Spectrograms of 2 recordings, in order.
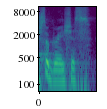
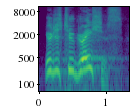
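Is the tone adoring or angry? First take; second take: adoring; angry. First: It sounds warm and adoring, like praise. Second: It sounds angry and yelled, like an accusation.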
